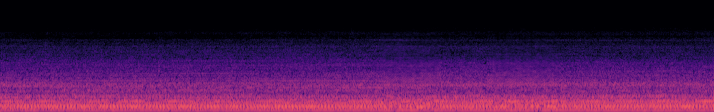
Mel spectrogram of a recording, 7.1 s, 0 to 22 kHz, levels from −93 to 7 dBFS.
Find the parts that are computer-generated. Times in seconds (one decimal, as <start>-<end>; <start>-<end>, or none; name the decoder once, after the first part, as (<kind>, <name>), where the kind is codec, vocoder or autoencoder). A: 3.8-4.4 (vocoder, Vocos); 4.9-5.6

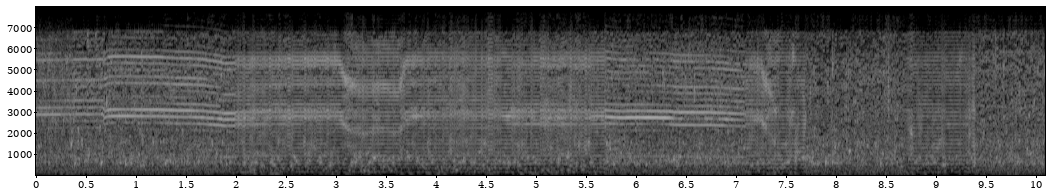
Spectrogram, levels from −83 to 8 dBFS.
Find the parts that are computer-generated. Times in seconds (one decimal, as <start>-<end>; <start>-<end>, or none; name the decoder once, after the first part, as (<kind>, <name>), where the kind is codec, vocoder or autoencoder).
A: 2.0-5.7 (vocoder, Vocos); 7.1-7.7; 8.7-9.4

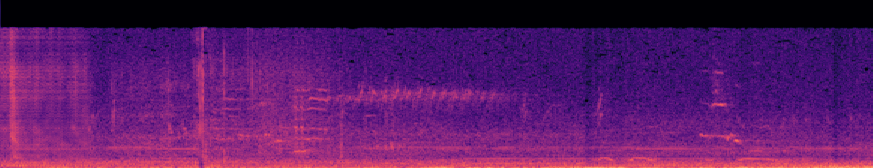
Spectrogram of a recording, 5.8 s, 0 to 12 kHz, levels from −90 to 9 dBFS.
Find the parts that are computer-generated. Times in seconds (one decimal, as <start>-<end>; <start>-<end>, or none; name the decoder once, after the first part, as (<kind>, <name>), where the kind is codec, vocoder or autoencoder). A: 0.0-0.6 (vocoder, Vocos)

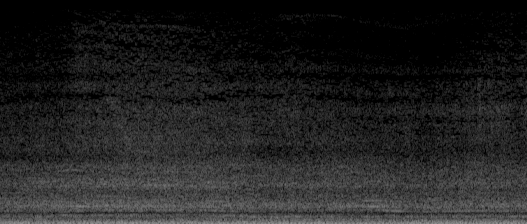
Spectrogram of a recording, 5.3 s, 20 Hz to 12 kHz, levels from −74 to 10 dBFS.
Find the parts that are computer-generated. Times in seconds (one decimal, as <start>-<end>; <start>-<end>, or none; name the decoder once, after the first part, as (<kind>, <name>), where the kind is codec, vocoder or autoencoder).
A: none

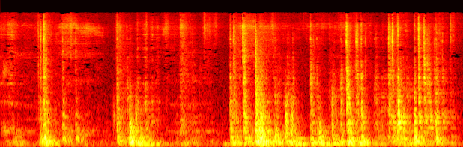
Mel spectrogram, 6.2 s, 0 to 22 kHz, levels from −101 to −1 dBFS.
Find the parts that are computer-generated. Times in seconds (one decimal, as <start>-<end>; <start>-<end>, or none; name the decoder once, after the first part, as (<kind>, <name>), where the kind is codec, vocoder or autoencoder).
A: none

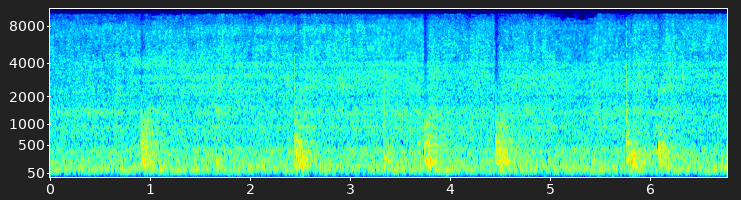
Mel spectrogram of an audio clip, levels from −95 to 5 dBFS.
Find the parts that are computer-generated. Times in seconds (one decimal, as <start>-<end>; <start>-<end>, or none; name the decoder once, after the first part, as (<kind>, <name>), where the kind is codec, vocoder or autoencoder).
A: 3.2-3.8 (vocoder, Vocos); 5.1-5.7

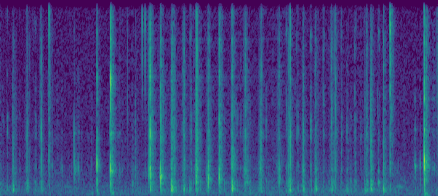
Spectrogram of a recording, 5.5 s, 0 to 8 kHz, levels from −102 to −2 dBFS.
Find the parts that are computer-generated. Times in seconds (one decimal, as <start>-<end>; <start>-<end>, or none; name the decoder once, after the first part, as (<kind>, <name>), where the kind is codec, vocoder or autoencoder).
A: 1.8-3.6 (vocoder, Vocos)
